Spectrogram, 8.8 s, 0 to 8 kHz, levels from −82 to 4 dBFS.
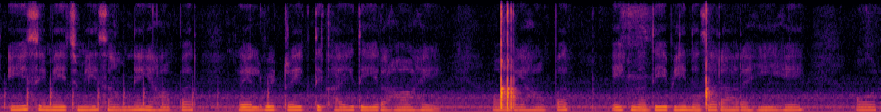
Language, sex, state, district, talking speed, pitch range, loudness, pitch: Hindi, female, Rajasthan, Jaipur, 165 wpm, 185-200 Hz, -29 LUFS, 195 Hz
